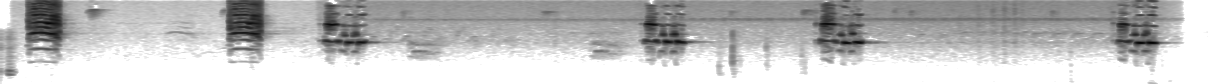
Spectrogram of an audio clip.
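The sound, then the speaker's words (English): A blue jay gives six harsh, raspy calls at irregular intervals, some doubled and some with a ringing tonal edge. The calls are loud and alone, with near-silence between them. “let's hear a bit of what a blue jay sounds like before we talk about Jemima Jay”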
